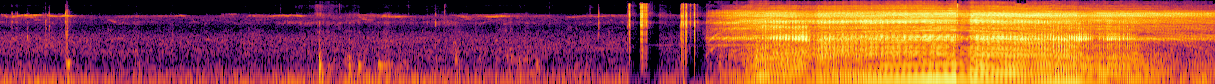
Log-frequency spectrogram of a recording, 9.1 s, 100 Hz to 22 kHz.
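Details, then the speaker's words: 1957 Gravely LI starter bench-tested on a battery after cleanup for slow cranking; the fix was improvised. It spins up with a smooth, even whirr, quieter and faster than before, with no drag or grinding. "starter seems to be spinning even faster than it was before"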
